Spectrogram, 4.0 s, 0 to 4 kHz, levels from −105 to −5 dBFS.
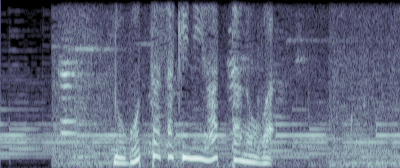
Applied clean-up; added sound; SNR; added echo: none; none; none; none.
